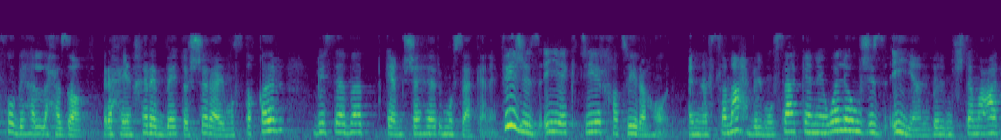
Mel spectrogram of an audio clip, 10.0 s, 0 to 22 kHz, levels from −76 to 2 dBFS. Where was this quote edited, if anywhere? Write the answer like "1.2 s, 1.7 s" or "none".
1.0 s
